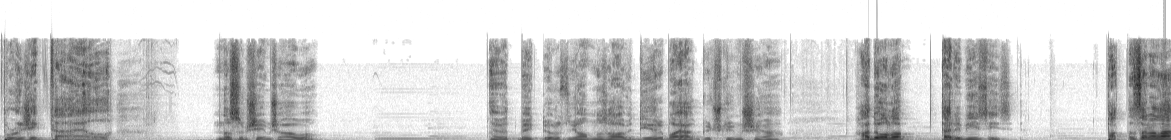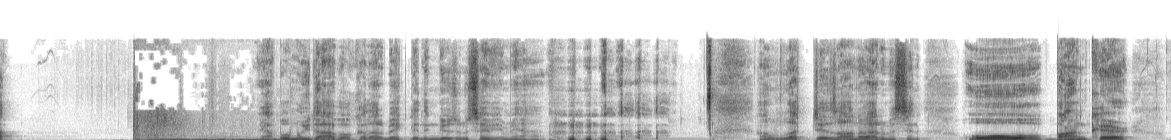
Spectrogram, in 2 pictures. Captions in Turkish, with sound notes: Projectile Nasıl Bir Şeymiş Abi Bu Evet Bekliyoruz Yalnız Abi Diğeri Baya Güçlüymüş Ya Hadi Oğlum , Terbiyesiz Patlasana Lan Ya Bu muydu Abi O Kadar Bekledim Gözünü Seveyim Ya ( Gülme Sesi ) Allah Cezanı Vermesin Oooo Bunker Buster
